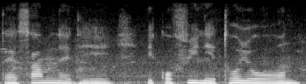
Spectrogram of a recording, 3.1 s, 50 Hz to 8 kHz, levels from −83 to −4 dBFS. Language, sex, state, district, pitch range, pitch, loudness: Chakma, female, Tripura, West Tripura, 185-200 Hz, 185 Hz, -15 LUFS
